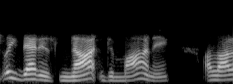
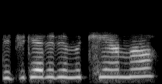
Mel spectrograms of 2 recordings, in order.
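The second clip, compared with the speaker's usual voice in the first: put-on high little girl voice asking; the child ghost asking a question; eerie child voice asking; 9 semitones higher, faster than usual. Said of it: "the little girl said".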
